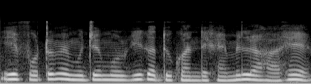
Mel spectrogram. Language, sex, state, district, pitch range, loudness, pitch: Hindi, female, Arunachal Pradesh, Papum Pare, 200-225 Hz, -16 LUFS, 210 Hz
